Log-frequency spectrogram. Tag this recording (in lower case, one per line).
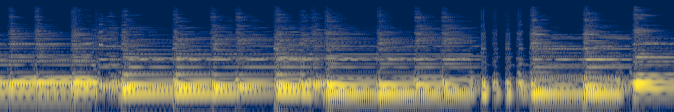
strum
plucked string instrument
acoustic guitar
music
musical instrument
